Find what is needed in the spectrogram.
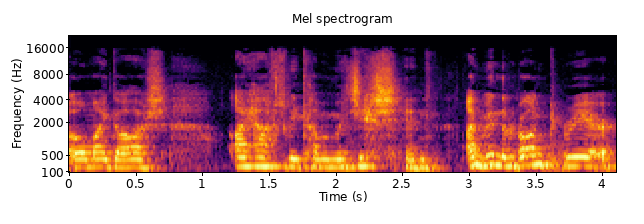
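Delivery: mock crying while talking. Retelling crying on the couch for hours with the Olympics on TV, imitating crying. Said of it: "I cried on the couch for hours, going".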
